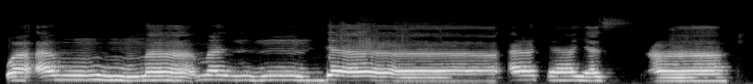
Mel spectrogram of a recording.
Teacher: Kita nak dengung huruf jim. Jadi masa sebut man tu, bayangkan nak sebut huruf jim. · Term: dengung jim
